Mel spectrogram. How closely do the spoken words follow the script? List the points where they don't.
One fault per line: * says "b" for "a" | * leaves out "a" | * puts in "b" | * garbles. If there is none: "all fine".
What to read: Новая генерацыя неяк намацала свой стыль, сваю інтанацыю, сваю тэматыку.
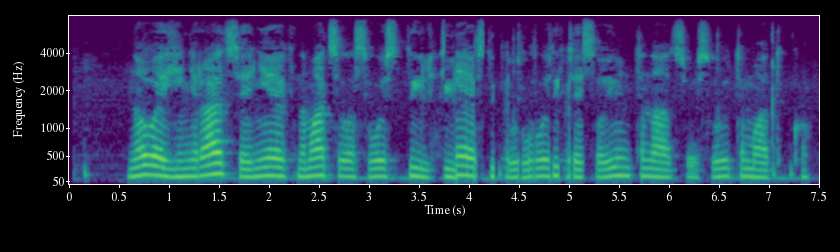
* garbles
